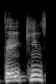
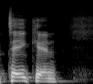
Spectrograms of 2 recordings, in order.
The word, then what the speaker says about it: taken: Y como E no es taking, sino taken.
